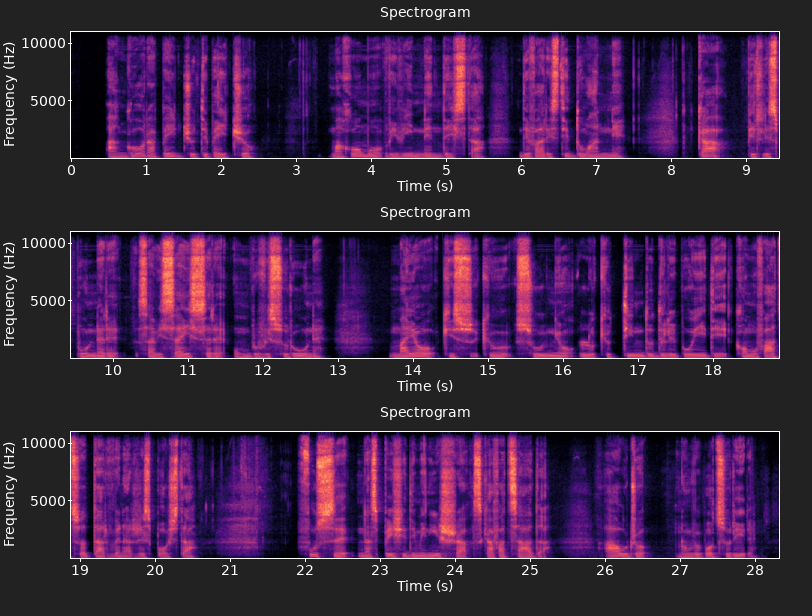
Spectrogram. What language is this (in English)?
Sicilian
